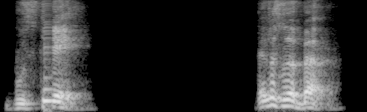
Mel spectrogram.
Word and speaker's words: busqué: You can't even pronounce that word in Spanish. The tongue can't even do that. S-C and an E beside each other, it's not right. So then you have busqué, and you just follow that same old thing.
